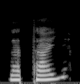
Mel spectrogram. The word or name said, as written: taille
